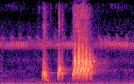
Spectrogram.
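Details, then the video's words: Farm quail giving a single three-part call. Two brief sharp notes lead into a drawn-out, harsh, buzzy final note. A continuous high whine sits in the background. "فَارمی بٹیر کی خوبصورت آواز | Soothing Voice of Farm Quail"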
